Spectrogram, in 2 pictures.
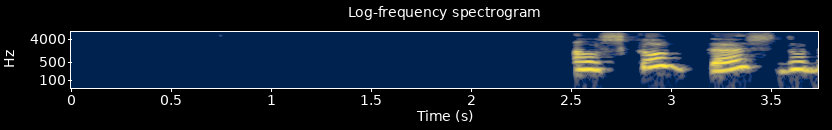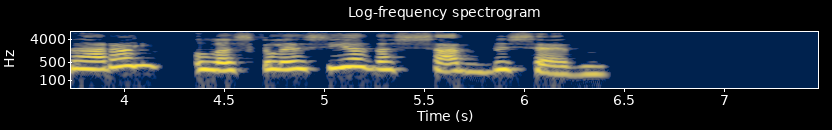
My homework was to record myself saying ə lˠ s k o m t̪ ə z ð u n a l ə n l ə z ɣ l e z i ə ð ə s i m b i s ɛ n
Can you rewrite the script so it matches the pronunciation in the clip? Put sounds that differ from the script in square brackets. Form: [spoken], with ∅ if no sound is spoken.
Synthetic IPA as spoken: ə lˠ s k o m t̪ ə z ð u n a [ɾ] ə n l ə z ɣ l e z i ə ð ə s [a] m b i s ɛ n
